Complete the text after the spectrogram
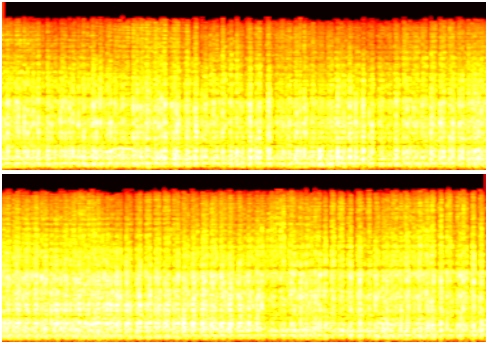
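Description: A dragster engine idles with a loud, rough, rapid rumble.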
